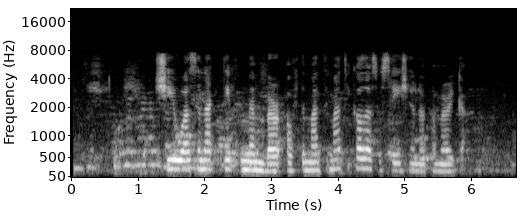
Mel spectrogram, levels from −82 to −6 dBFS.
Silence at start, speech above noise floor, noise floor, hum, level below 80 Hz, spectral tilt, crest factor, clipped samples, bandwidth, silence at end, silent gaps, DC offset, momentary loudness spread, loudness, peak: 0.05 s; 27 dB; -44 dBFS; none; -56 dBFS; -5.5 dB/octave; 16 dB; under 0.1%; 7.8 kHz; 0.55 s; none; under 0.1%; 19 LU; -18 LUFS; -2 dBFS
